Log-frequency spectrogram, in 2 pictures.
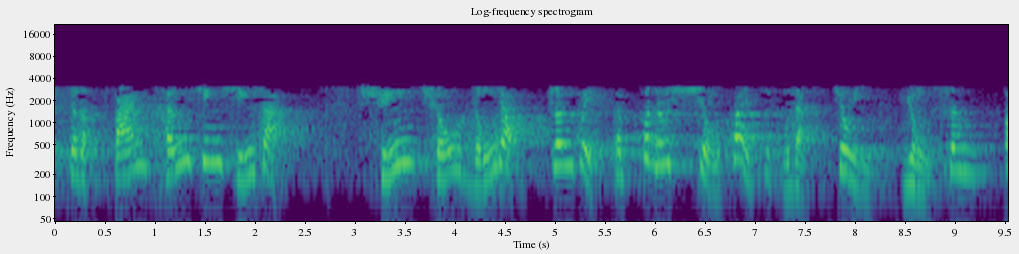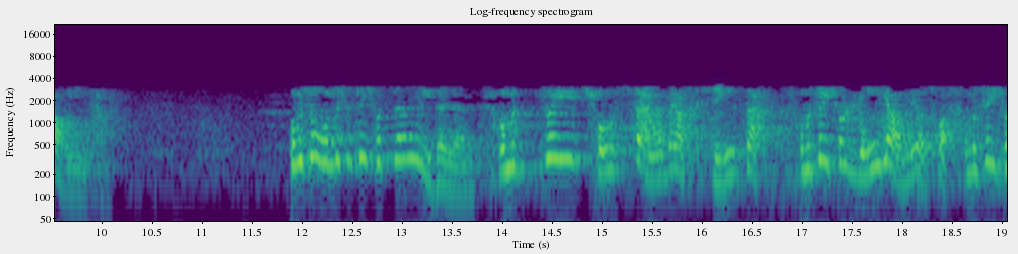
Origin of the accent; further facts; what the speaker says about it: China; 我们中国人都觉得自己是比较善良的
